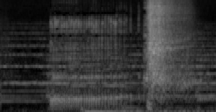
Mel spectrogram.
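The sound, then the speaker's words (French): A long, drawn-out burp, a rough guttural rumble that swells, then ends in a breathy, hissing burst before trailing off. “Je l'ai roté, c'est érotique.”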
